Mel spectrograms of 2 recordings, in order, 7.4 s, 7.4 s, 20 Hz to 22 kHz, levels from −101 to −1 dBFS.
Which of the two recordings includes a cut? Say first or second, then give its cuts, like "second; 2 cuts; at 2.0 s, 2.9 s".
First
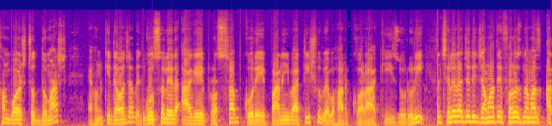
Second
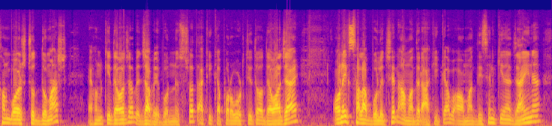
first; 2 cuts; at 1.9 s, 5.9 s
